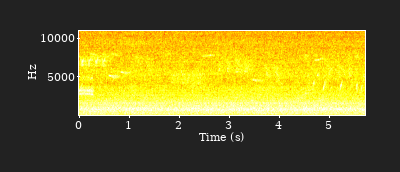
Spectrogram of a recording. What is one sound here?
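A tractor engine hums steadily while driving.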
